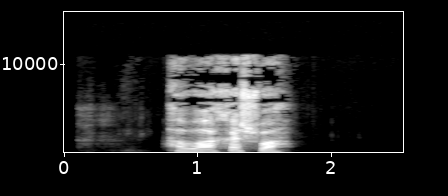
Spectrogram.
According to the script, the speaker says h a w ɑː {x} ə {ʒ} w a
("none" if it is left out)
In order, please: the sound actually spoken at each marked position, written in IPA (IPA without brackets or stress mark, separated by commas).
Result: x, ʃ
